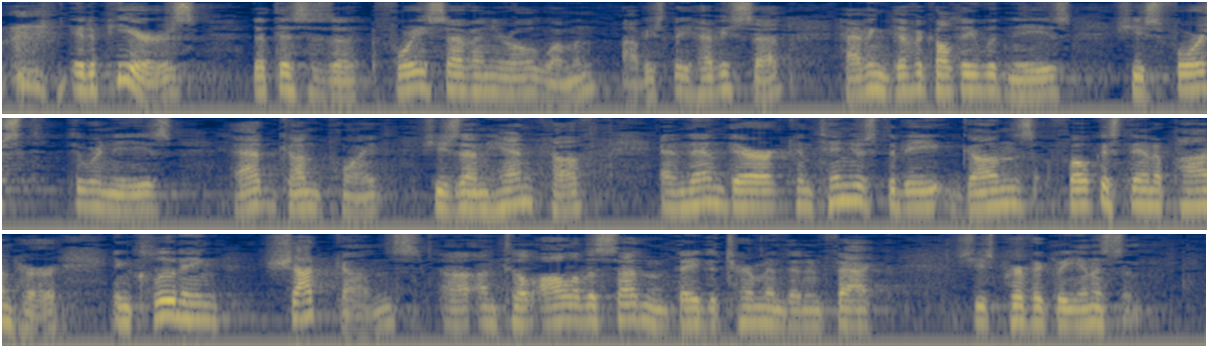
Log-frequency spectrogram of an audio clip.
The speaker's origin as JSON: {"language": "English", "region": "Vermont", "country": "United States", "said": "I found it interesting that you actually cited one of my cases. I'm from Vermont."}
